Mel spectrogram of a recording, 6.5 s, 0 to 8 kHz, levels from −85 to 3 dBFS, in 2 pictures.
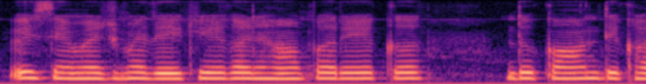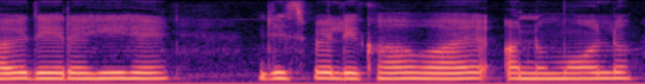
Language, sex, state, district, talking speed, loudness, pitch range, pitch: Hindi, female, Rajasthan, Jaipur, 165 wpm, -13 LUFS, 200-205 Hz, 205 Hz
